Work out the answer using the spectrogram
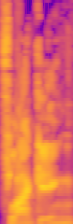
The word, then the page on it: flagging: British English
